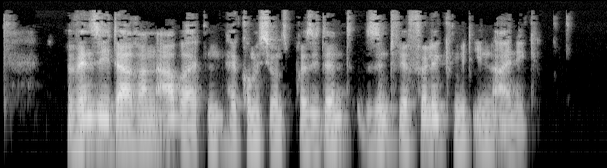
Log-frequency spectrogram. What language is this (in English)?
German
